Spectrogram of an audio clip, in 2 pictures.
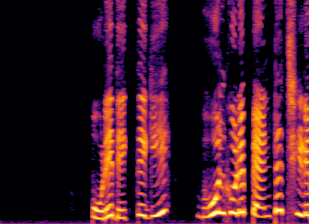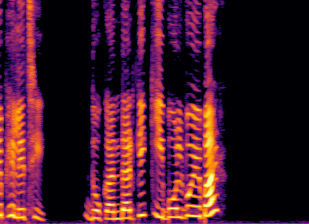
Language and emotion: Bengali, fearful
